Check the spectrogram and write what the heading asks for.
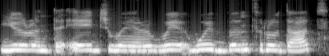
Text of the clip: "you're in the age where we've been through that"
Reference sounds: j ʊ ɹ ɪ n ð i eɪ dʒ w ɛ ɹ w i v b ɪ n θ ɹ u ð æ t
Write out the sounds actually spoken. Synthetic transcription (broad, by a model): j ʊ ɹ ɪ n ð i eɪ dʒ w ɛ ɹ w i w b ɪ n θ ɹ u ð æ t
